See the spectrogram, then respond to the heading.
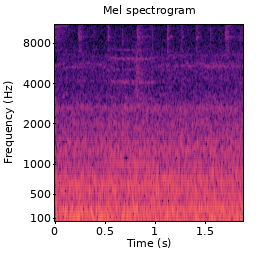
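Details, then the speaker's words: RAM chassis cab with the parking brake set, high idle engaged through the cruise control buttons, raised from about 700 to around 1100 RPM: a steady, even diesel drone with no knocks or misses, a healthy engine at high idle. "control buttons, and the idle is going to elevate from about 700 RPM to around 1100 RPM we're at right now."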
